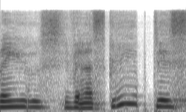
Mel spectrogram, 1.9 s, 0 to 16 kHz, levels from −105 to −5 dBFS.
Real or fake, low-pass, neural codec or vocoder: fake; 10.8 kHz; codec, 16 kHz in and 24 kHz out, 0.4 kbps, LongCat-Audio-Codec, two codebook decoder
